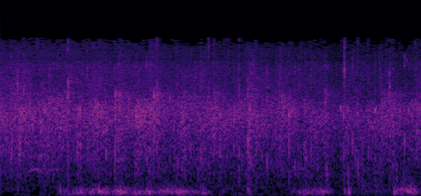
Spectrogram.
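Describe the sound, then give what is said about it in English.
Audience applause at a church event: dense, steady clapping from a crowd that holds at an even level for the full four seconds, with no voices on top. “And let's give a clap for Kevin again for coming out this weekend.”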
